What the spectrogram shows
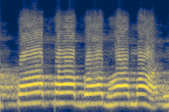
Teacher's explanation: प, फ, ब, भ, म, इनका उच्चारण किससे होगा? तो इनका उच्चारण ओष्ठ से होगा।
